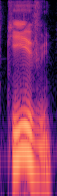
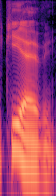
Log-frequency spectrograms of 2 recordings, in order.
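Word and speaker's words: Kyiv: Porque, por exemplo, aqui na nossa mídia tradicional, muit das vezes, KIV é chamada de Kiev. Segundo a Débora é uma pronúncia russa, não só Kiev, como demais eh palavras que eles tentam russificar.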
